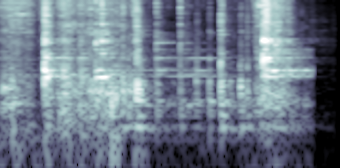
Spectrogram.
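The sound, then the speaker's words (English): VB beer cans on the dashboard of a blue Sandman panel van rattle and clatter together as it speeds along, in a busy, continuous jangle of light metallic knocks, swelling in a few sharper bursts before cutting off abruptly after about two and a half seconds. “The VB cans on the dash of Vander's blue Sandman panel van rattled as they sped on towards their destination.”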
